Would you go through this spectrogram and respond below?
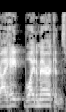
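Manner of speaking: ordinary talk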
